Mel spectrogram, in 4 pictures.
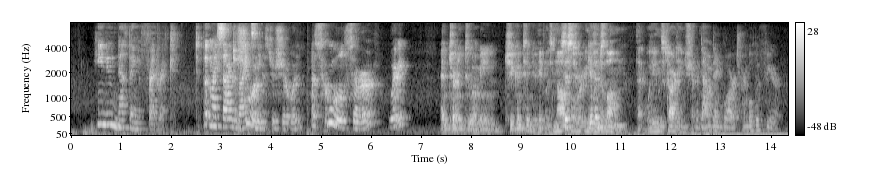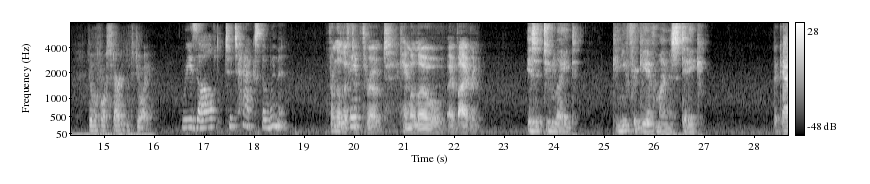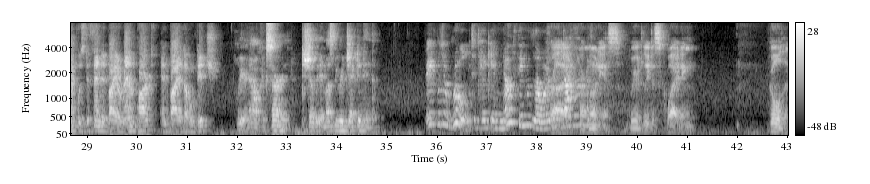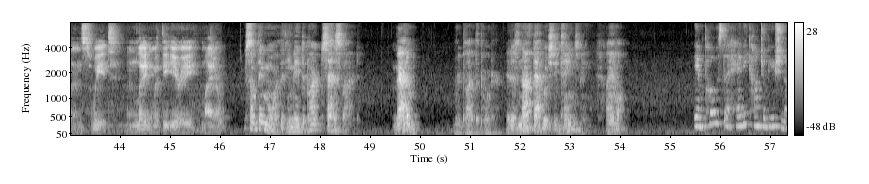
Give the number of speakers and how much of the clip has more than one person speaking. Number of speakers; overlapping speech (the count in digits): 10, about 8%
